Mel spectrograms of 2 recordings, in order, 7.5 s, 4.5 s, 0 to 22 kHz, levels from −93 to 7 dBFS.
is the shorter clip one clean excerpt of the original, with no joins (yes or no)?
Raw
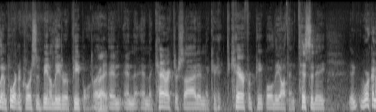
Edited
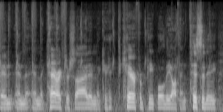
yes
